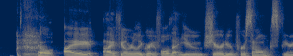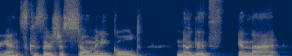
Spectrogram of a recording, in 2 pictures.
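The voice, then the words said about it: Hoarse, strained, fading voice. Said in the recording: “I'm losing my voice. My throat got a little weird last night... I apologize if it's hard to hear me”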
